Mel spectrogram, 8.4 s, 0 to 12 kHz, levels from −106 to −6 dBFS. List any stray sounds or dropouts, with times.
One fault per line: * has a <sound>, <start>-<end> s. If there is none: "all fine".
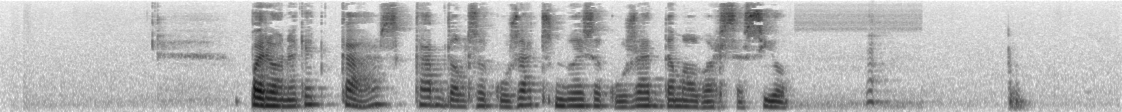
* has a laugh, 6.5-6.8 s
